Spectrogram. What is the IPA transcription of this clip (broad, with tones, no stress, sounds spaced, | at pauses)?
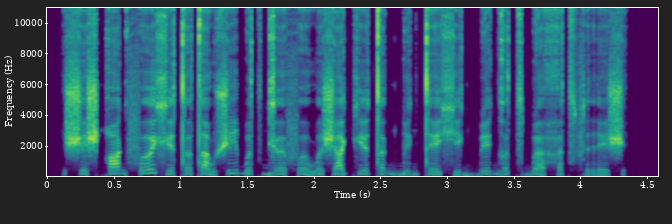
ʃ e˧˩˧ ʃ q a˧˥˧ ɡ f ɤ˧˥˧ ə̯ xʲ ɐ˧ t ɤ˧ t a˧˩˧ w ʃ i˧˥˧ ɓ ɤ˧ t͡s ɡʲ ɤ˧ ə̯ f ɤ˧˩˧ w ɤ˧ ʃ a˧˥˧ kʲ œ˧˥˧ t ɐ˧˥˧ ɡ ɡ͡b e˧ ɡ t e˧˥˧ xʲ e˧˩˧ ɡ ɓ e˧˥˧ ɡ ɤ˧˥˧ t͡s ɓ ɐ˧˩˧ h ɐ˧ t͡s f r e˧ ʃ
